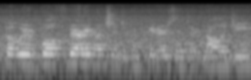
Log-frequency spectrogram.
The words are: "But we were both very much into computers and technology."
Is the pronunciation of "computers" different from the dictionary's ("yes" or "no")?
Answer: no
